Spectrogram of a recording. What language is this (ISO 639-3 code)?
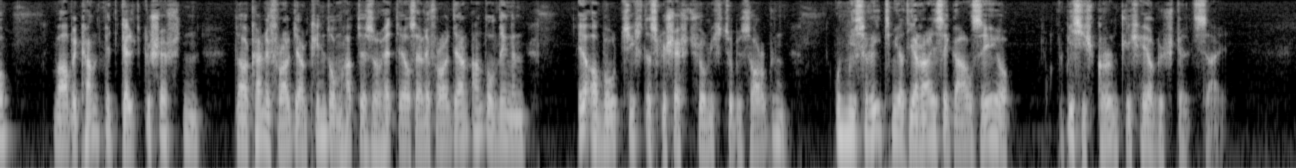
deu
